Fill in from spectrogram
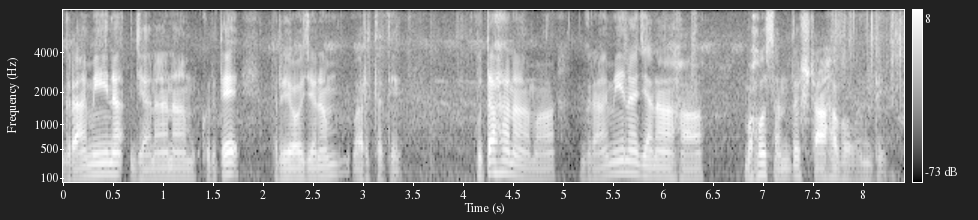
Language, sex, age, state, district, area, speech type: Sanskrit, male, 18-30, Andhra Pradesh, Guntur, rural, spontaneous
